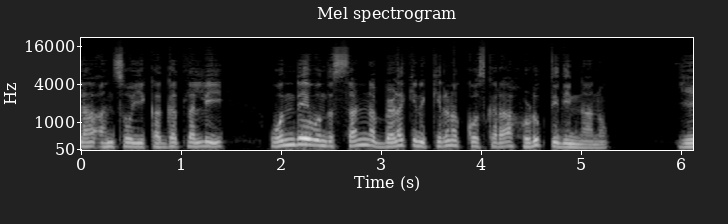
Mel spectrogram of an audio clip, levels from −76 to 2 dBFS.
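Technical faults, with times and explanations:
Throughout, Opus compression: the speech sounds grainy, rough and noisy, though the top end still reaches about 20.4 kHz. The likely cause is Opus in its music mode, filling bit-starved bands with folded or noise-like content, which fits a rate near 24 kbps.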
